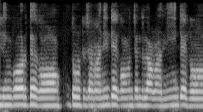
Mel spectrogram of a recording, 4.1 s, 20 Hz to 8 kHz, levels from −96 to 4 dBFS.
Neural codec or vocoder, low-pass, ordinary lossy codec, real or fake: codec, 44.1 kHz, 2.6 kbps, DAC; 7.2 kHz; none; fake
